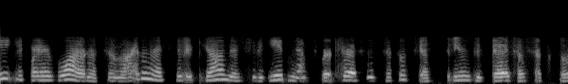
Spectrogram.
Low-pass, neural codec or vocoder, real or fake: 3.6 kHz; codec, 16 kHz, 0.5 kbps, FreqCodec, smaller model; fake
